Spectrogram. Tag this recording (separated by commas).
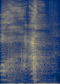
man speaking, Speech, Human voice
